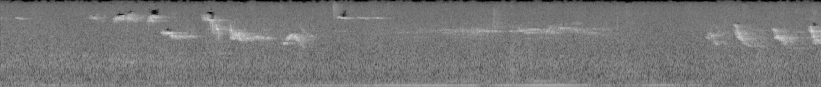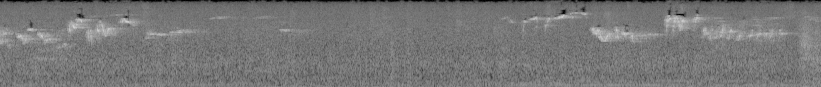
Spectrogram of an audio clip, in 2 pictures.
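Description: Small garden birds chirping and twittering in three short spells, about a second in, midway and near the end, over a steady low background hum.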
